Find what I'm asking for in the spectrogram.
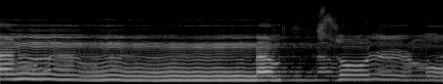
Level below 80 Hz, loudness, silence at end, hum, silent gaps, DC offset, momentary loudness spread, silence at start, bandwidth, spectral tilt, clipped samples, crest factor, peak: under -90 dBFS; -32 LUFS; 0 s; none; none; under 0.1%; 10 LU; 0 s; 16.5 kHz; -5 dB/octave; under 0.1%; 18 dB; -14 dBFS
